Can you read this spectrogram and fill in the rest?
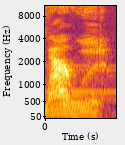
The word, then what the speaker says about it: Weirwood: The Weirwood? – Dane, it's pronounced Wirewood.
